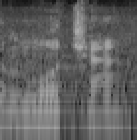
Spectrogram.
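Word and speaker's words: Mohács: called the Battle of mohax pronounced mocha by the hungarians and it was a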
